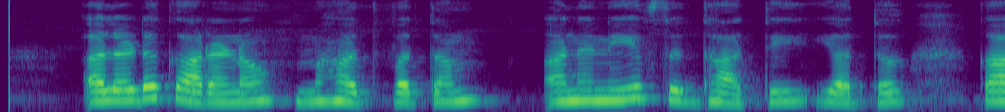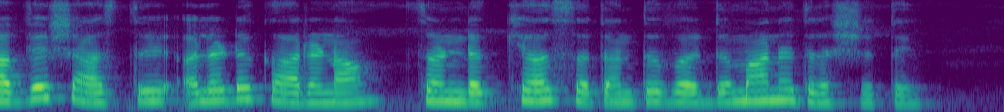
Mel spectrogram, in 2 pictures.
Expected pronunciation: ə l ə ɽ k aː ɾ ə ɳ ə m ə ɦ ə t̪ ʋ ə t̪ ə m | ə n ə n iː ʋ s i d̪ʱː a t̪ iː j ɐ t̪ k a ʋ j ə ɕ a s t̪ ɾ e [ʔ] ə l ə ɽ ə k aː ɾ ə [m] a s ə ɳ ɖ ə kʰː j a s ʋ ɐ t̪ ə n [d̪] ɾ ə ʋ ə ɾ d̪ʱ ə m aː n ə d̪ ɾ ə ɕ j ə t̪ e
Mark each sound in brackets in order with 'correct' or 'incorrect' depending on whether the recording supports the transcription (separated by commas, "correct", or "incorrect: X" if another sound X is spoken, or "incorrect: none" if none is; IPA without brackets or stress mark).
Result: correct, incorrect: ɳ, incorrect: t̪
